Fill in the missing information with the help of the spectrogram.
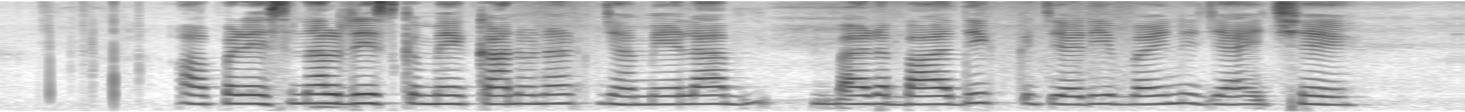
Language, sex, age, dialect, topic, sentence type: Maithili, male, 36-40, Bajjika, banking, statement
